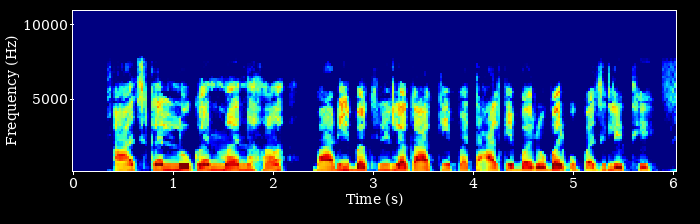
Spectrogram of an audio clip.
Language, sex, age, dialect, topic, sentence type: Chhattisgarhi, female, 18-24, Western/Budati/Khatahi, agriculture, statement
